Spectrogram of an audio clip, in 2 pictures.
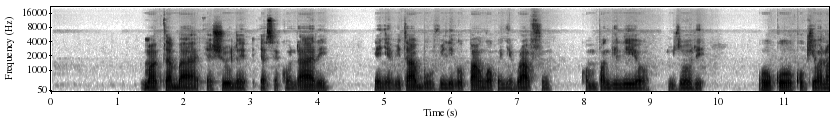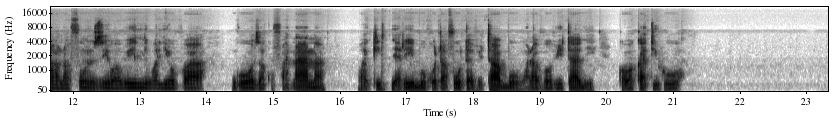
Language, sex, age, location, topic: Swahili, male, 36-49, Dar es Salaam, education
